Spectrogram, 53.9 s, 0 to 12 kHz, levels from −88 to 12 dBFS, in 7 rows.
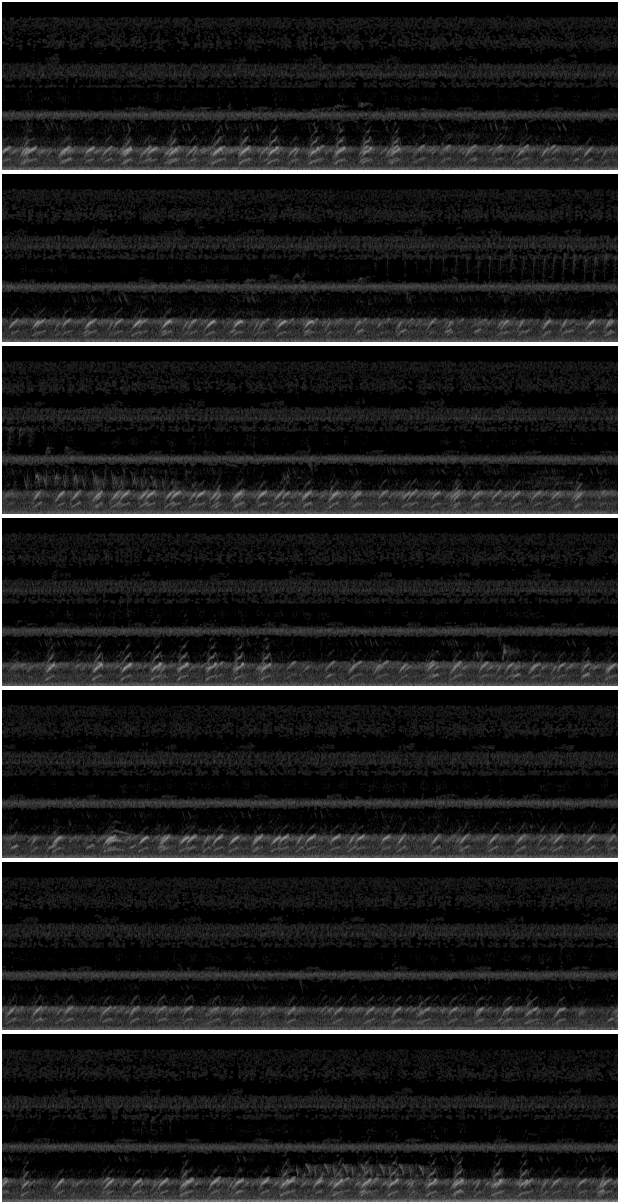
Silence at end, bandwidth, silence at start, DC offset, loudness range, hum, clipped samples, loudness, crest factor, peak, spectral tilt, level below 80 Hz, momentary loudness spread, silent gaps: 0 s; 11.5 kHz; 0 s; under 0.1%; 6 LU; none; under 0.1%; -42 LUFS; 18 dB; -26 dBFS; -4 dB/octave; -56 dBFS; 9 LU; none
